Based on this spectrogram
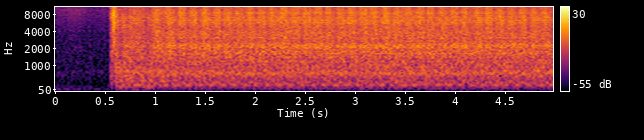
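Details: About 1991–92 Kenworth with Cummins 350 Big Cam diesel, not run in years, possibly running out of fuel; steady, even starter cranking with air building, no cylinders catching: crank no start, fuel priming suspected, not confirmed.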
